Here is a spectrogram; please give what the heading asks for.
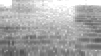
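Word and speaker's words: bouquet: बुकेट। कहते हैं बुके लाए हो, है ना? बुकेट भी नहीं बोलते, बुक्के बोलते हैं।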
